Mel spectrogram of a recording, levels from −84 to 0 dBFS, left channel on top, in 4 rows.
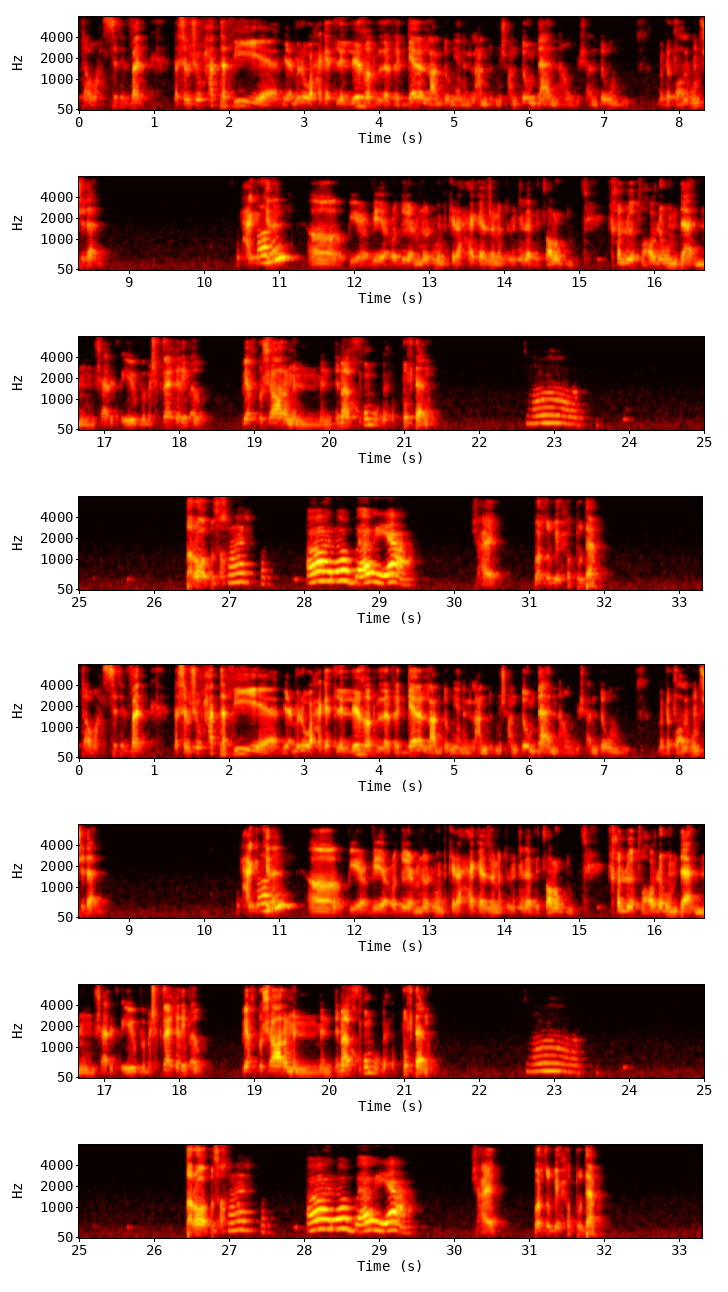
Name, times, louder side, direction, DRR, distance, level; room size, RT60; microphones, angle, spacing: voice 1, 0.0-8.6 10.5-11.1 11.4-18.3 18.8-21.4 26.4-27.0 30.2-30.6 31.1-31.9, right 4 dB, 30° right, 0.8 m, -29 dB
voice 2, 10.7-11.1 22.6-23.3 27.0-27.3 28.0-29.4, left 3 dB, 20° left, 0.8 m, -22 dB
11.0 x 5.7 x 4.3 m
head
